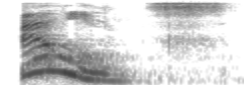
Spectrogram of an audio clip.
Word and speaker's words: builds: designs and my next word is the word builds and again we've got some letters that don't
